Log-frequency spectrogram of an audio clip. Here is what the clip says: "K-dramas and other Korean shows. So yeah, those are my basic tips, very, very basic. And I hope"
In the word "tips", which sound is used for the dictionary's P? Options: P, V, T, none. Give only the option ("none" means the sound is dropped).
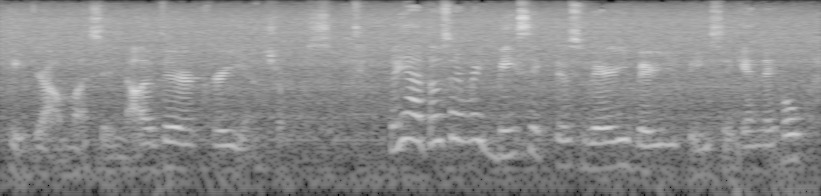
none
